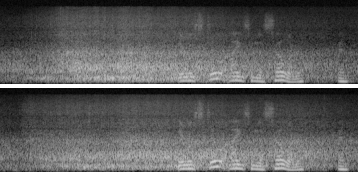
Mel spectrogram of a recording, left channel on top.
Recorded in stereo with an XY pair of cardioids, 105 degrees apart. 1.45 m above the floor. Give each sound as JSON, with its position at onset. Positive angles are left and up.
{"t": 1.8, "sound": "a man speaking", "azimuth_deg": -20, "distance_m": 0.6}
